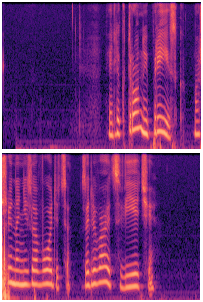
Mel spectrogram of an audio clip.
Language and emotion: Russian, sad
